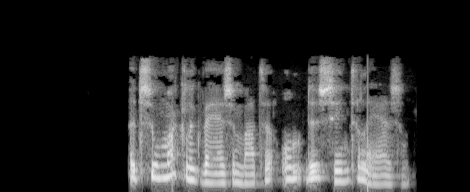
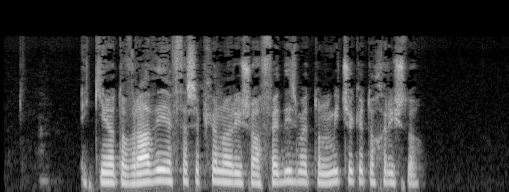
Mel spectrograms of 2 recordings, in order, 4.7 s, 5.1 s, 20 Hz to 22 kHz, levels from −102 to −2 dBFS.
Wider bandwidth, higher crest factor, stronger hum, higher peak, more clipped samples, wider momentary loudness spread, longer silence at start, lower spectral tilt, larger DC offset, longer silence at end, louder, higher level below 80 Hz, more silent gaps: second, 7.8 kHz vs 11.5 kHz; about the same, 18 dB vs 20 dB; neither; about the same, 0 dBFS vs 0 dBFS; neither; second, 9 LU vs 12 LU; first, 1.3 s vs 0.8 s; about the same, -4 dB/octave vs -5 dB/octave; neither; second, 0.6 s vs 0.9 s; first, -16 LUFS vs -20 LUFS; about the same, -58 dBFS vs -60 dBFS; neither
